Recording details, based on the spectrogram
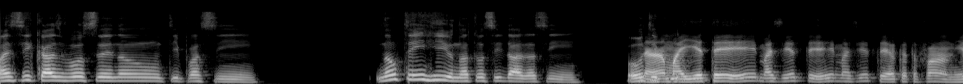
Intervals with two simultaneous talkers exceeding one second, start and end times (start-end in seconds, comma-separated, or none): none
